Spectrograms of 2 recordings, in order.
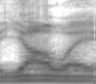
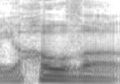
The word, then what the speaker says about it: Yahweh: name name of God as we would typically pronounce it today as either Yahweh or yahovah now cifi tries to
